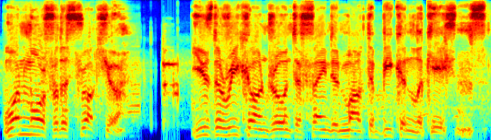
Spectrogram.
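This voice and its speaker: An actor playing a stern military commander, giving clipped video game mission orders through a radio filter. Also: male voice, a little high, moderate pace, background noise. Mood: businesslike, commanding.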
